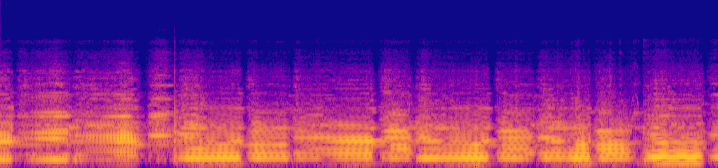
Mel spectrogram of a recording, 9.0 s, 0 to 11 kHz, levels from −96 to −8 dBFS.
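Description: From start to finish the whole thing runs fast and high, the classic wrong sample rate problem. The audio is being played back quicker than it was captured, with no conversion, so everything speeds up by about 1.38 times and the pitch rises about 5.5 semitones, a bit under half an octave. That ratio fits material recorded at 16 kHz but played at 22 kHz. The sounds come across brighter, smaller and oddly hurried.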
